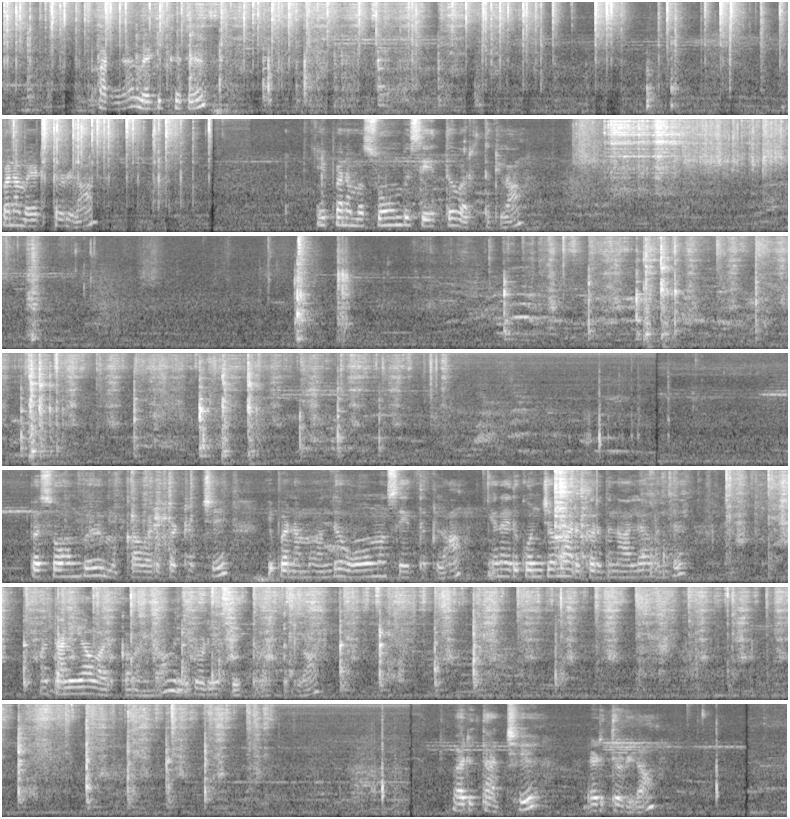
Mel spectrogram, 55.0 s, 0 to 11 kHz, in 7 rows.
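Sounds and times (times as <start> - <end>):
seeds rustling in a pan: 0.0 - 10.0, 13.6 - 16.3, 20.5 - 28.2, 31.9 - 33.6, 36.9 - 49.9.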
